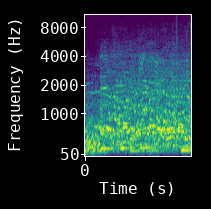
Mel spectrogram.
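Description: Indistinct chatter and shouting of players and spectators, with music playing underneath, its low bass notes stepping between two pitches.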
